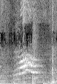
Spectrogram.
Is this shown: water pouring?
no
